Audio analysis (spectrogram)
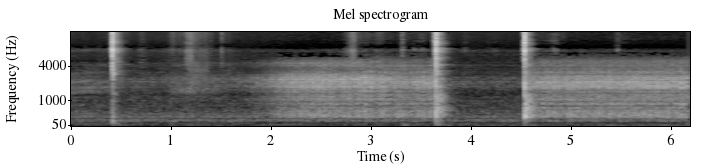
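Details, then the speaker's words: Cobra 29 XLR CB radio, after new driver and final transistors, power jack, three pots, recap and alignment: sharp switch clicks, then receiver hiss jumps louder and stays up as the preamp amplifies weak signals and static alike. "I don't know if you guys can hear the difference but it will amplify uh weaker signals but it's also going to amplify the static"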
